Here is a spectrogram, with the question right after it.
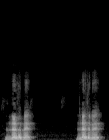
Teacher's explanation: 最后那个 t bit 后面那个 t 失去爆破了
